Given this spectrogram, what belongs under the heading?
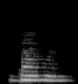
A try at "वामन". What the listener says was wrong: ब क्यों बोला, व क्यों नहीं बोला? उच्चारण संबंधी प्रक्रिया हो गई। आप बोल वामन ही रहे हैं, लेकिन जो मुंह से उच्चारण बाहर आ रहा है वो बामन आ रहा है।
